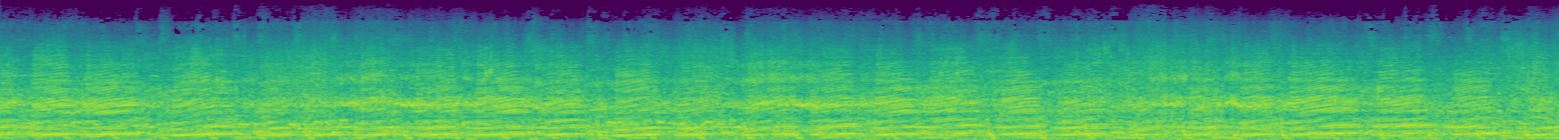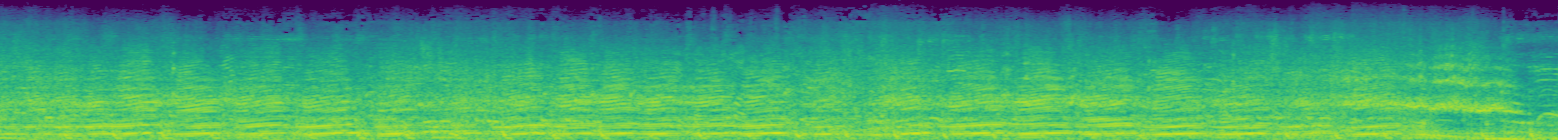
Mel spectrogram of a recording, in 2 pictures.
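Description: Sports car doing donuts: its engine held at high revs with the pitch wavering up and down as the throttle is worked, over continuous tyre squeal from the spinning rear wheels.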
